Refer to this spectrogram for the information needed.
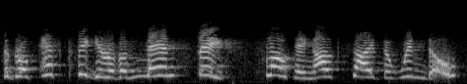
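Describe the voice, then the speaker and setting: A high voice on a muffled, slightly hissy vintage recording. She is an anxious, pleading young fiancée in an old-time radio mystery. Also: measured pace. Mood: frightened.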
